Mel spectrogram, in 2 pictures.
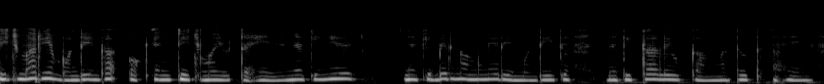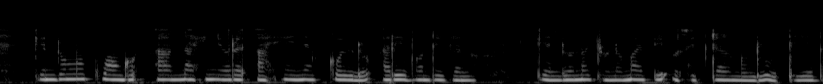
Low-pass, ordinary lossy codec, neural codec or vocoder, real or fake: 5.4 kHz; MP3, 32 kbps; codec, 16 kHz, 4 kbps, X-Codec, HuBERT features, trained on balanced general audio; fake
